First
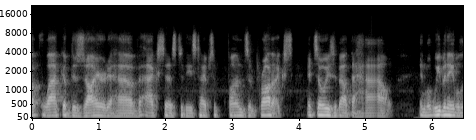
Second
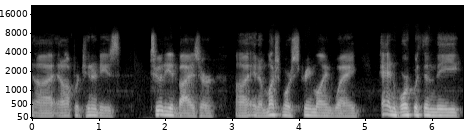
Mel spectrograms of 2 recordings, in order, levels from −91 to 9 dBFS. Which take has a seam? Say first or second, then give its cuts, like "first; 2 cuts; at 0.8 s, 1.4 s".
first; 1 cut; at 2.8 s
